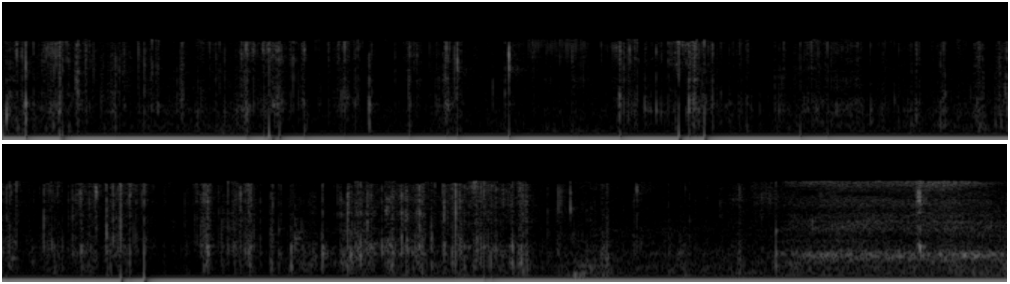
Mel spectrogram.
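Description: Foil wrapper of a Pokémon card booster pack crinkling and tearing as it is opened by hand, with many small rustles and clicks as the cards inside are handled.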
